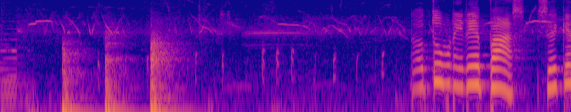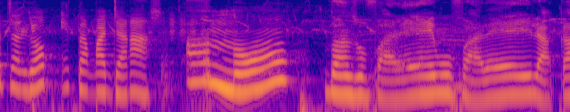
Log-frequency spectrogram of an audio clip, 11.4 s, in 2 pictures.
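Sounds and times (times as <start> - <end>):
knocking on a door: 0.6 - 2.0
speech: 4.2 - 11.4.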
